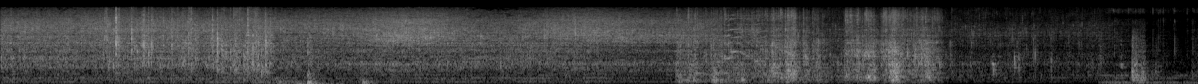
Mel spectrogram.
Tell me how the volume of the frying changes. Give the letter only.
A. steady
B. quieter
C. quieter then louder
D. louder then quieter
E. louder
B.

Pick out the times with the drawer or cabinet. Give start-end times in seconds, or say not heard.
2.5-3.7, 7.2-7.7.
